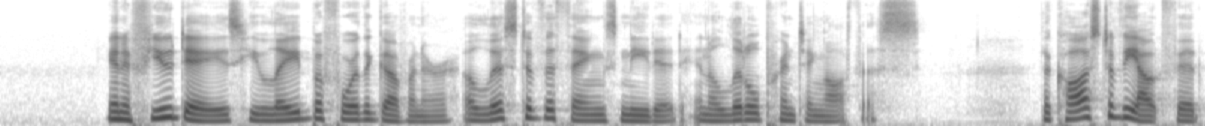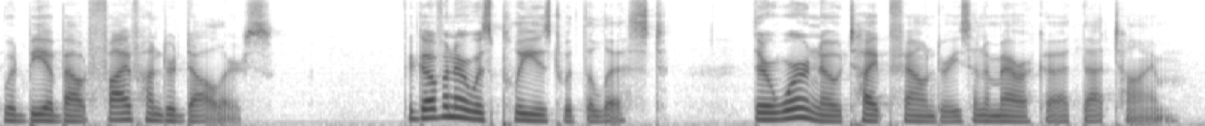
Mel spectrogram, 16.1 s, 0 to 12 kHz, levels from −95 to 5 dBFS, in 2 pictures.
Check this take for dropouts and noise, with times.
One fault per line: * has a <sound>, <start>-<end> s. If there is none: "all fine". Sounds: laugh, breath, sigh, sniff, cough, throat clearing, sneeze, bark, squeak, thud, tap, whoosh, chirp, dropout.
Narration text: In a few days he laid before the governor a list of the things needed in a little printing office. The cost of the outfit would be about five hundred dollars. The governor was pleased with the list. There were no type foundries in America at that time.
all fine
